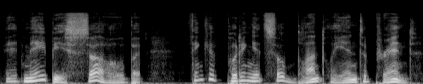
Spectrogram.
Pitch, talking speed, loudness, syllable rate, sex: 125 Hz, 185 wpm, -18 LUFS, 4.3 syllables/s, male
